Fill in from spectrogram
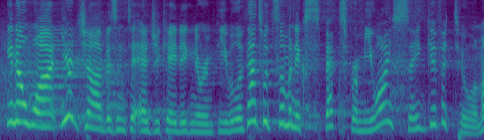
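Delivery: ordinary talk, nothing marked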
